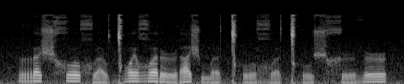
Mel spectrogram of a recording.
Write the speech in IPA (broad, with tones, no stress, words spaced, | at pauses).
rɐ˥ʃxo˥ χʷa˩o̯ɡ͡ǀɔ˥e̯ʁʷɐ˥ ɾə˞˩ɾa˥ʃ mɐ˩ ǀʰo˩ ʁʷɐ˩ǀʰo˩ʃ xə˞˩ðə˞˥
